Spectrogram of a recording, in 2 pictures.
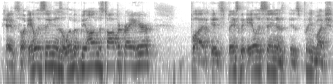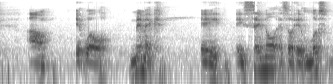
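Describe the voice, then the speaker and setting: A man explaining electronics concepts in an unscripted lesson, speaking haltingly with many restarts and fillers. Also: medium pitch. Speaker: electronics educator. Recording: muffled, roomy, faint noise.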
